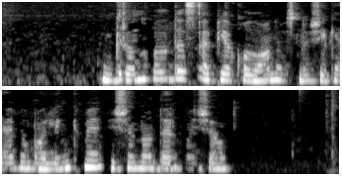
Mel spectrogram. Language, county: Lithuanian, Panevėžys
